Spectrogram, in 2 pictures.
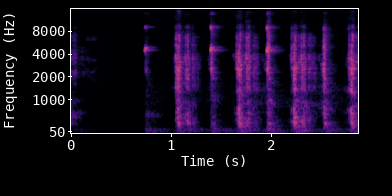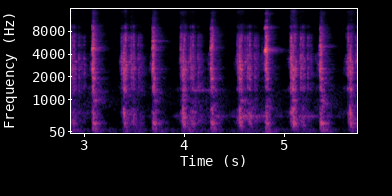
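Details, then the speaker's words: Lawn mower after a carb rebuild, starting but running badly, lid off with the mic close: quick scratchy clicks about three a second with thin squeaks, showing the choke mechanism dragging inside the engine. "You hear that little squeaking noise? That tells me that the choke is dragging."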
